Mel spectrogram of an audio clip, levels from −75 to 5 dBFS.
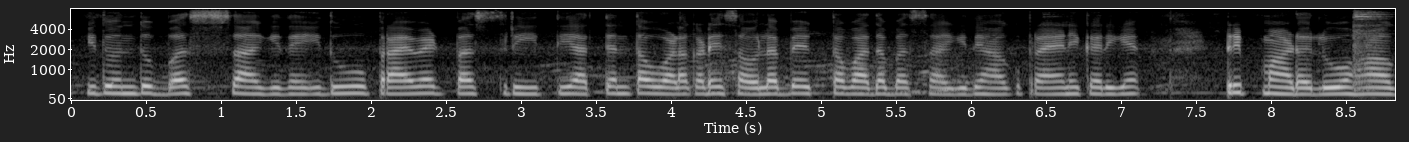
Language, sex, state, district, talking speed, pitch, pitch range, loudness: Kannada, female, Karnataka, Belgaum, 120 wpm, 215 Hz, 210-230 Hz, -22 LUFS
